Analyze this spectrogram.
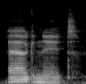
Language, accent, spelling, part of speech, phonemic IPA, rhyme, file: English, US, agnate, noun / adjective, /ˈæɡneɪt/, -æɡneɪt, En-us-agnate.ogg
- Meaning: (noun) 1. A relative whose relation is traced only through male members of the family 2. Any paternal male relative 3. A statement having a similar meaning to another, but a different structure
